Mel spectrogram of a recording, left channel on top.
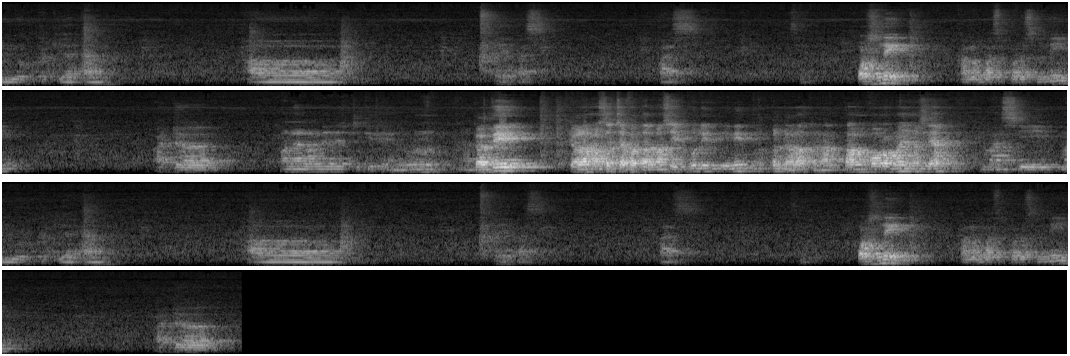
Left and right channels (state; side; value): drops out; right; at 13.1 s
